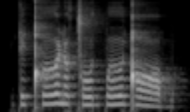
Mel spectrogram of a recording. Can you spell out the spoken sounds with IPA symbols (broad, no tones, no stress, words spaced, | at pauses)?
ʈiǃʰɤːɳɤ ǀod pɤːŋ͡ǃɔːb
